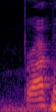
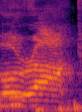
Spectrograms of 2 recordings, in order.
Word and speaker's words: Brock: So I hate the way that he says Brock Lesnar. Like Barack. – Because he says Barack. There's an extra syllable.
